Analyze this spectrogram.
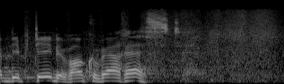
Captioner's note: speaking French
